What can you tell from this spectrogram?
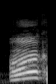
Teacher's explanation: समय जो मुख विवर से जो मुख से बाहर निकलती है हवा वह नाक और मुख दोनों से बाहर निकलती है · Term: अनुनासिक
